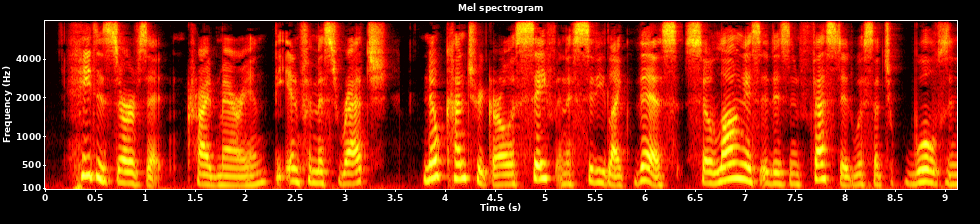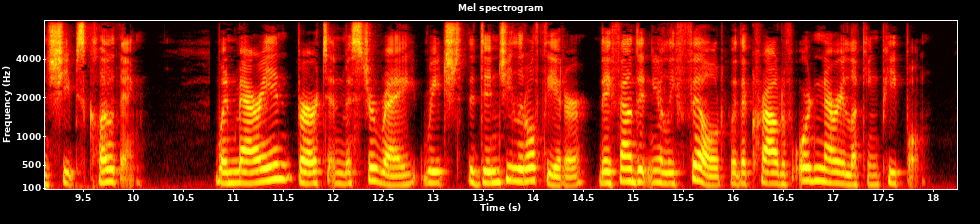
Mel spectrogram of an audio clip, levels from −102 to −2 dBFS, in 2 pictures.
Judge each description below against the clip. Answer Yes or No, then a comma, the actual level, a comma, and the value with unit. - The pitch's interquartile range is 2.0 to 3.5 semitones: No, average, 4.0 semitones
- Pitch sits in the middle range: No, high, 195 Hz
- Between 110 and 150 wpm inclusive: No, average, 175 wpm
